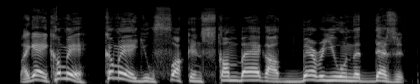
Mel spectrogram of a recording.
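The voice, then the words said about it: Put-on New York mobster accent. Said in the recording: “The closest thing to a cool white accent is like the New York, but that's also assumed like they're in the mob, like they're in the mafia.”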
